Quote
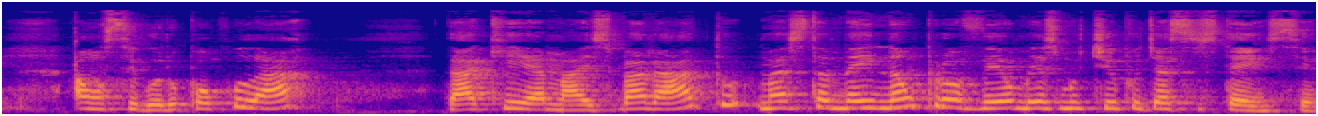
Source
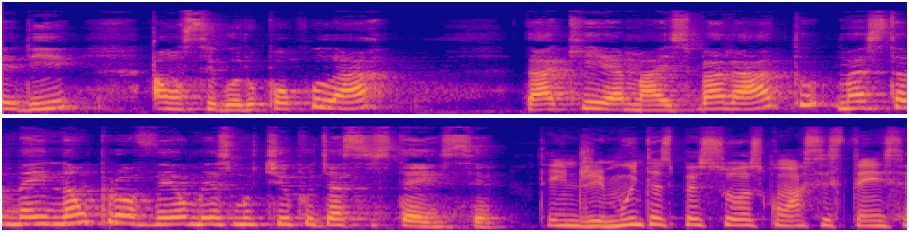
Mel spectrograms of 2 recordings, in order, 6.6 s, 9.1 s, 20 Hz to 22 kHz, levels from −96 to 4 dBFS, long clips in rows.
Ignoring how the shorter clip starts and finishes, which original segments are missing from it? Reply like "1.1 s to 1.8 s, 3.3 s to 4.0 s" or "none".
none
